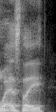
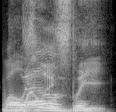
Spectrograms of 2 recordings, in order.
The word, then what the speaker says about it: Wellesley: I said Wesley. Wellesley.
